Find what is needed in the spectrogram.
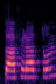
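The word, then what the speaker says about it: كَافِرَاتٌ: काफिरातुन, काफिरातिन, काफिरातिन। हाँ, काफिरा, थोड़ा सा लंबा करें उसको, ठीक है, तभी हमें फर्क पता चलेगा कि आप वाहिद बोल रहे हैं कि जमा।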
